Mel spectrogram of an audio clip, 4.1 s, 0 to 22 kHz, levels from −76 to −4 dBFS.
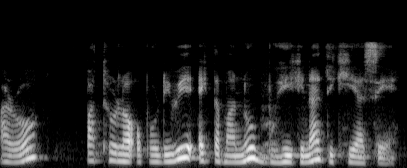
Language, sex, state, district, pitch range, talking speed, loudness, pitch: Nagamese, female, Nagaland, Dimapur, 155-215 Hz, 175 wpm, -19 LUFS, 170 Hz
